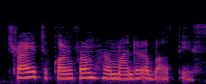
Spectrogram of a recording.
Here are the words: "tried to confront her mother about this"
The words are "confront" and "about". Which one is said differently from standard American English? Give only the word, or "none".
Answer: confront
